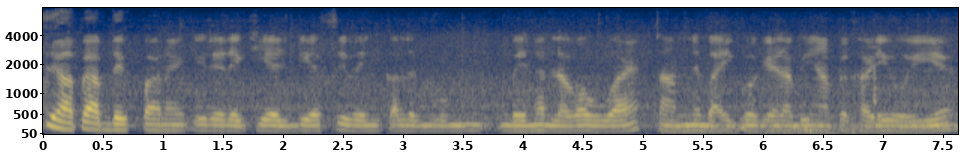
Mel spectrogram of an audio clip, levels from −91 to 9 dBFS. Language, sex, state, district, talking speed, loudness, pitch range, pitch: Hindi, male, Bihar, Jamui, 190 wpm, -21 LUFS, 120-130 Hz, 120 Hz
